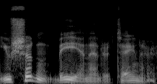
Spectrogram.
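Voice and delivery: ordinary delivery, nothing marked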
